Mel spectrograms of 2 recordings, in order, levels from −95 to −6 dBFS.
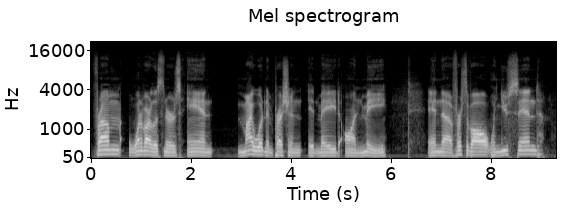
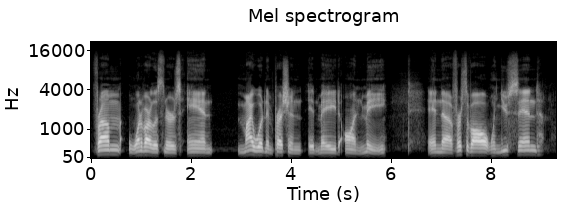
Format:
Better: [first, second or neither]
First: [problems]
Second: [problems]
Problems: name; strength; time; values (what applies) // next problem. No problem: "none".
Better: first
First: none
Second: thin; somewhat; fading below 350 Hz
